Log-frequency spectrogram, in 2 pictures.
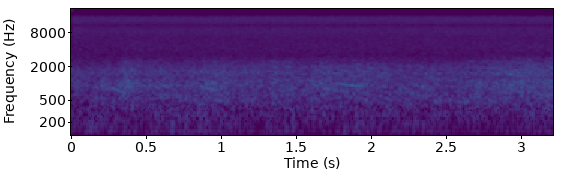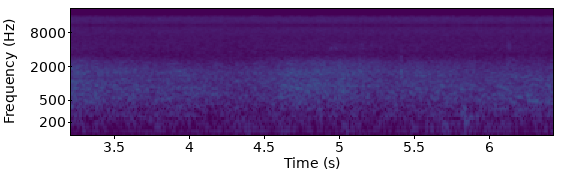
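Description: Steady outdoor street ambience with the indistinct murmur of a gathered crowd's voices and no single sound standing out.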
